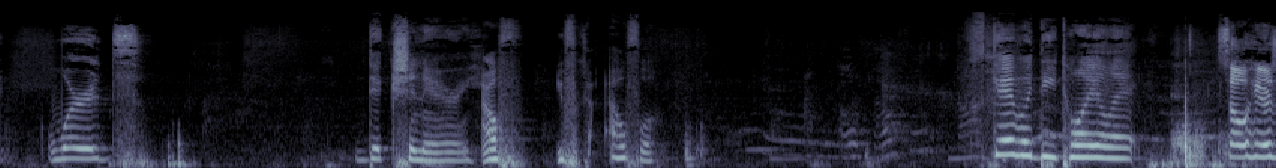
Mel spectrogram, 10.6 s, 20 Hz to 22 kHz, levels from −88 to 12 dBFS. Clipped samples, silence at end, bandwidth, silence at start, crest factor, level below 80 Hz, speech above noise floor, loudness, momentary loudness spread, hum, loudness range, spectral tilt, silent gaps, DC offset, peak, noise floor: under 0.1%; 0 s; 15 kHz; 0.4 s; 24 dB; -50 dBFS; 39 dB; -24 LUFS; 20 LU; none; 12 LU; -4.5 dB/octave; none; under 0.1%; -2 dBFS; -63 dBFS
